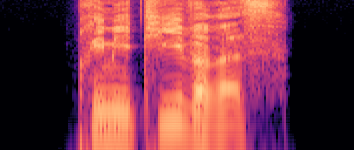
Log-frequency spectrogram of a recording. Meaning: strong/mixed nominative/accusative neuter singular comparative degree of primitiv
- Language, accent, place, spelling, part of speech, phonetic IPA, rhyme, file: German, Germany, Berlin, primitiveres, adjective, [pʁimiˈtiːvəʁəs], -iːvəʁəs, De-primitiveres.ogg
